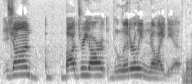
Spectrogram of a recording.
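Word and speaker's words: Baudrillard: I can't pronounce his name. It starts with a B. Jean Bodriar.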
